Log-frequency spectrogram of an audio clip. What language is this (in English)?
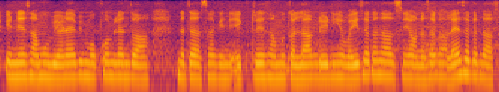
Sindhi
